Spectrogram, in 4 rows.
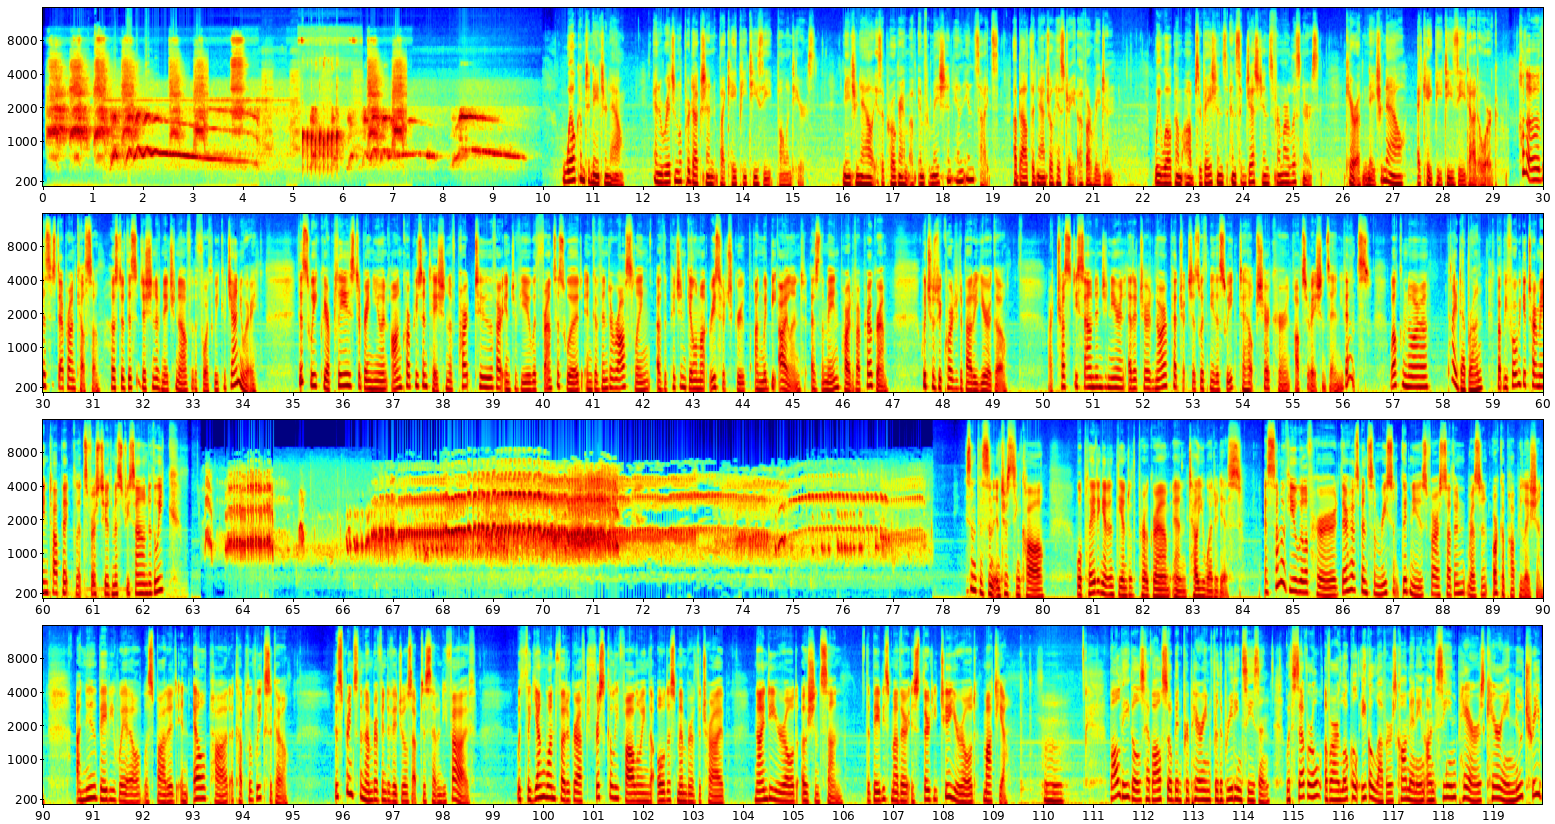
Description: Nature-Now343-Interview2-Pigeon-Guillemot-Research-Group
Nature-Now343-Interview2-Pigeon-Guillemot-Research-Group.mp3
